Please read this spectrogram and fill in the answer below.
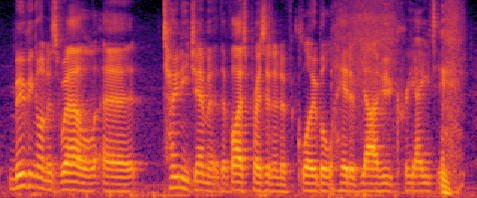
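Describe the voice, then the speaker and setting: A man talks at a moderate pace. His pitch is medium, with ordinary pitch variation. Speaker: podcast host. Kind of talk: casual podcast chat. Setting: apartment at festival.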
